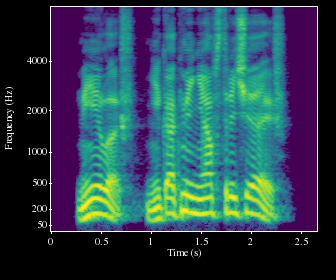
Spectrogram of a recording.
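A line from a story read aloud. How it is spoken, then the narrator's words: Shouted over the din. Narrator (Russian): крикнул Сергей, перекрывая царящий на причале гомон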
